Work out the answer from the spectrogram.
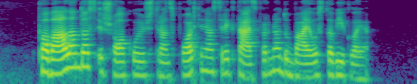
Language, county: Lithuanian, Kaunas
